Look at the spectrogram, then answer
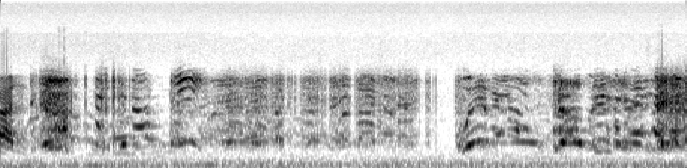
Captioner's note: angry voices in background over walkie talkie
